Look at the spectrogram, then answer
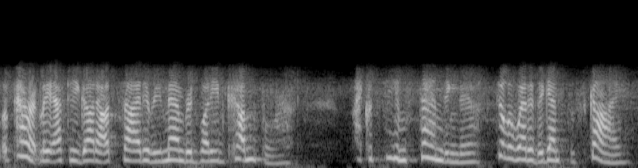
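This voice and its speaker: An actress playing a shaken society wife in a 1940s radio mystery, recounting with hesitant drama. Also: female voice, on the high side, a little fast, lightly acted. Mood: shaken, dramatic. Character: shaken, breathless society wife telling her ordeal. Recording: tinny, noisy 1940s radio recording.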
